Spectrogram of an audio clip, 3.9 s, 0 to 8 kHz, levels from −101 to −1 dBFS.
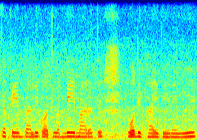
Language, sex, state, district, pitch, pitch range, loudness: Hindi, female, Uttar Pradesh, Lalitpur, 215 Hz, 205-220 Hz, -17 LUFS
